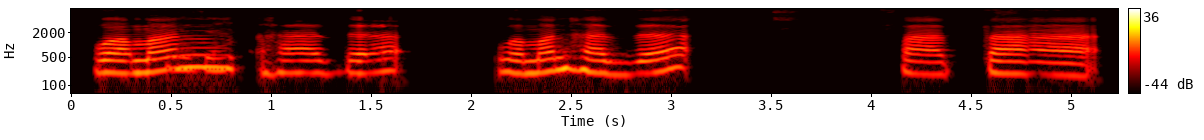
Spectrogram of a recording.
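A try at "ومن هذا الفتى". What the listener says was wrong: Baca alif lamnya. Waman hadzal.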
